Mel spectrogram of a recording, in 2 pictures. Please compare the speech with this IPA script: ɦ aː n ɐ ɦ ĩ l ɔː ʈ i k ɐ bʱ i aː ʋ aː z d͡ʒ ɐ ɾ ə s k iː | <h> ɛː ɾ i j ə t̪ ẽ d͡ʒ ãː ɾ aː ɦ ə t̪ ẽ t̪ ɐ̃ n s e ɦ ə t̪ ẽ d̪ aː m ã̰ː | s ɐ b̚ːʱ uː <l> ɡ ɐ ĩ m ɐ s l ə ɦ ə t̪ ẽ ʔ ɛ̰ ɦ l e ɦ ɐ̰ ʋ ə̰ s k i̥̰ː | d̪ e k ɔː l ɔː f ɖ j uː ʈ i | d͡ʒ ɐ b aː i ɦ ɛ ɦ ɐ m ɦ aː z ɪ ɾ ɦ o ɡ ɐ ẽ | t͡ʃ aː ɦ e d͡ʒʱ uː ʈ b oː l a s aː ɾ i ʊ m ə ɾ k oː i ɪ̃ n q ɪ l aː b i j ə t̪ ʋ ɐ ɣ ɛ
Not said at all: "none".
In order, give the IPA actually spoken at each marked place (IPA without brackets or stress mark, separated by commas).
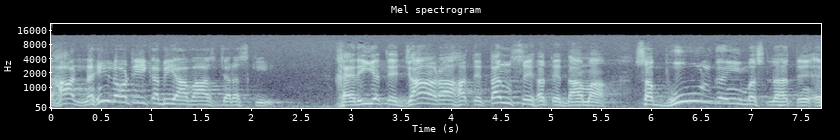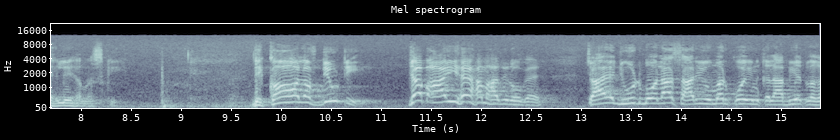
x, l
